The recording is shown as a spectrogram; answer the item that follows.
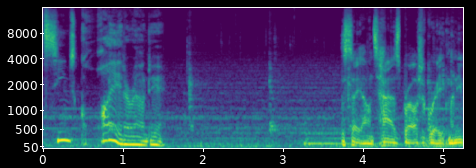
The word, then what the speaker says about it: séance: The seance has brought a great many visitors, it's true.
